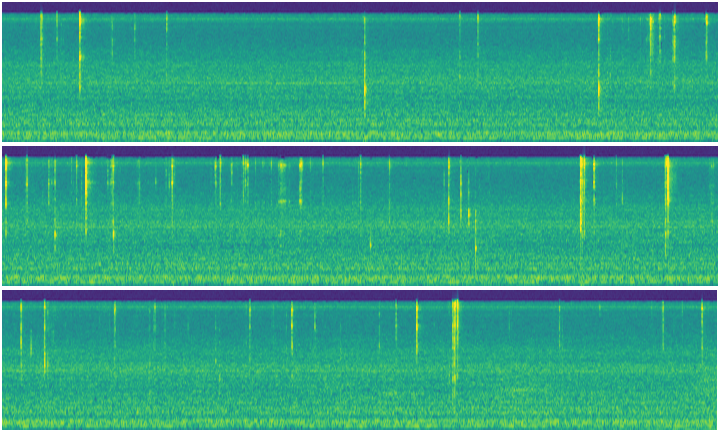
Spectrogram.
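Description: Faint, scattered metallic clicks and ticks of a hook pick working the pin tumblers of a brass Silver Bird padlock under tension from a turning tool, over a steady low hum.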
